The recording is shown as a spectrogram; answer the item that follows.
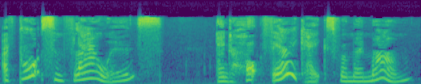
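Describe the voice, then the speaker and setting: A woman's voice: on the high side, sing-song, takes it slowly, mellow, husky, no room sound, heavily acted. A woman voicing a plucky, polite young girl with an earnest, direct manner in a children's storybook. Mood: timid, polite. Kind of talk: read-aloud children's storybook.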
